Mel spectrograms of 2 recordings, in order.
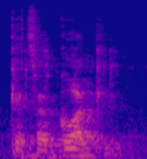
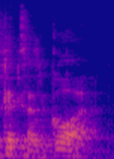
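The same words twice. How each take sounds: First: The T sound is pronounced in the name. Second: The T sound is left silent in the name. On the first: "my dad always pronounced Quetzalcoatl" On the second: "the T is silent. You don't pronounce it"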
